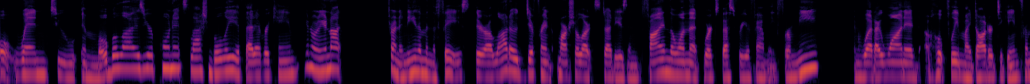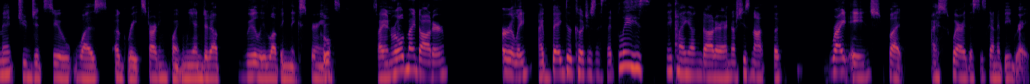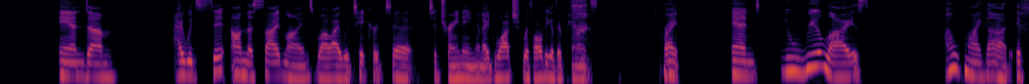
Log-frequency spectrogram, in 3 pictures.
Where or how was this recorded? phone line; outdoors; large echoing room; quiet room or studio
quiet room or studio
